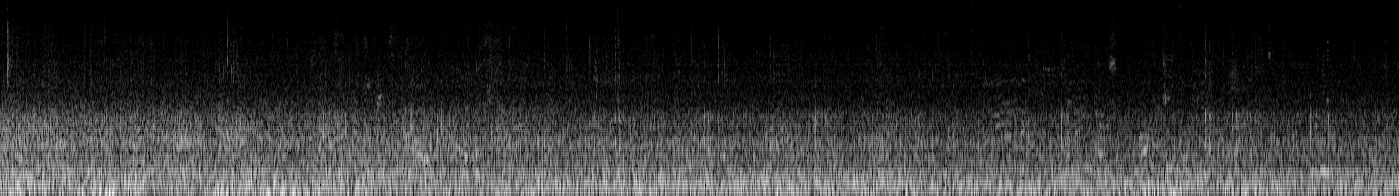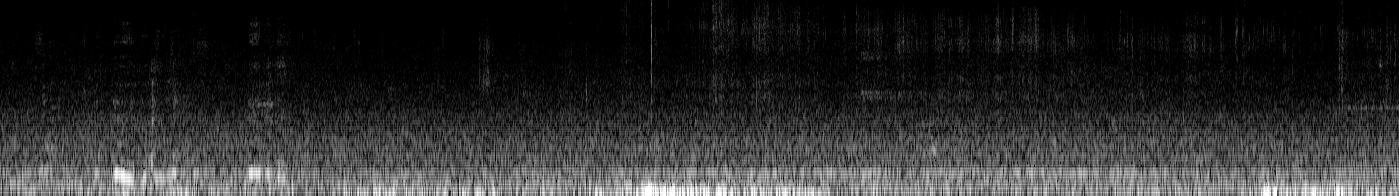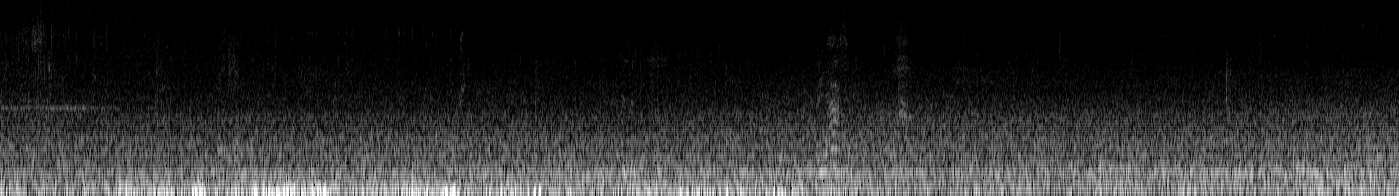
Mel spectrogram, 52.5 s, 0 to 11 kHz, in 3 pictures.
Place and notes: cologne, main station, vorplatz, mittagsglocken - night ambience on square
Cologne main station, main square night ambience
(Sony PCM D50, internal mics)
